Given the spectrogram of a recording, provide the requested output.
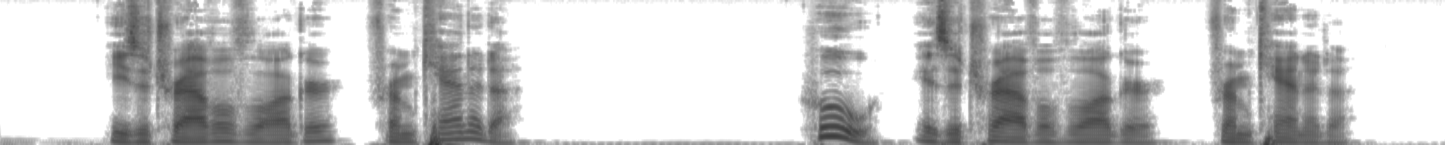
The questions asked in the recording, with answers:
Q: Who is a travel vlogger from Canada?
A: Travis.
